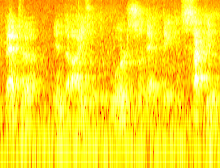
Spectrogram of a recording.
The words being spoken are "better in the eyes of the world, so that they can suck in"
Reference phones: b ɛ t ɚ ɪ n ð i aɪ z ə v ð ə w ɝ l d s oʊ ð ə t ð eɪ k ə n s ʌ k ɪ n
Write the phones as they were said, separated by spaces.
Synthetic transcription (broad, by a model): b ɛ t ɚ ɪ n ð i aɪ z ə v ð ə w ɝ d s oʊ ð ə t ð eɪ k ə n s ʌ k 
